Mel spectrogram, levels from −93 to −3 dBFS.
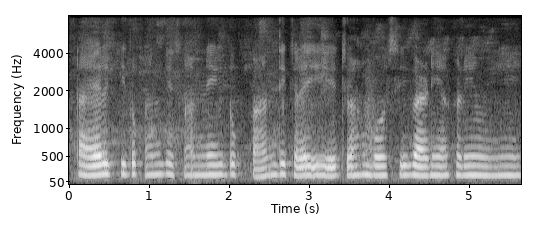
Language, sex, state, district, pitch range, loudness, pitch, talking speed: Hindi, female, Bihar, Bhagalpur, 165-175 Hz, -19 LUFS, 165 Hz, 180 wpm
